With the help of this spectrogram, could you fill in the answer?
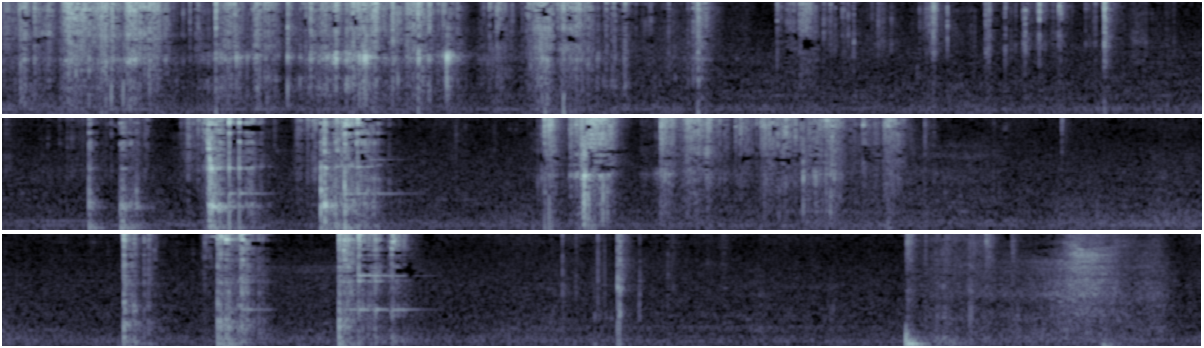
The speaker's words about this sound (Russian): Итак, значит, кладем золотую вещь в воду. Вот так. Потом сыпем туда монеты.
